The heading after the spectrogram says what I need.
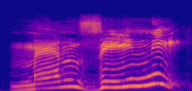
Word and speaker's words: Manzini: Manzini. Kind of rhymes with Houdini, don't it?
